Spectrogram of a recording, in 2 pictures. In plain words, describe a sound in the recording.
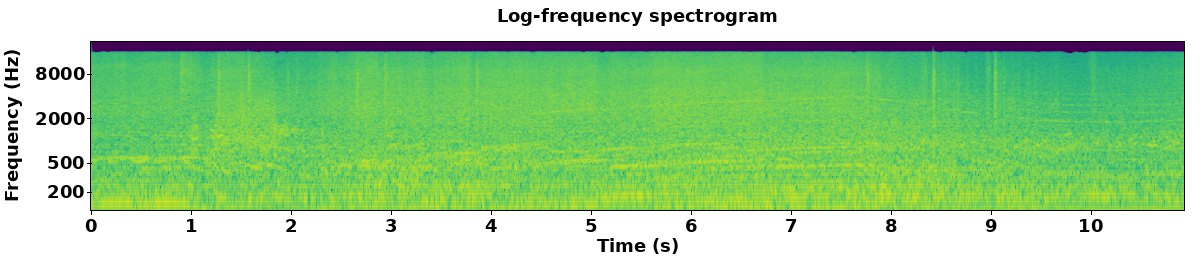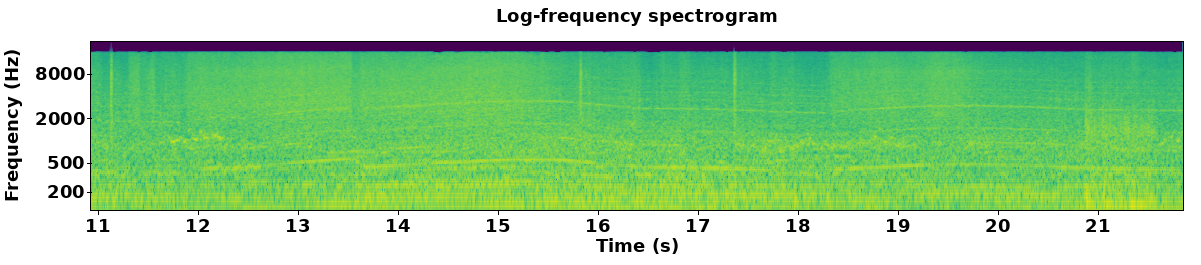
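Race car engines roar and rise and fall in pitch as the cars speed away.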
